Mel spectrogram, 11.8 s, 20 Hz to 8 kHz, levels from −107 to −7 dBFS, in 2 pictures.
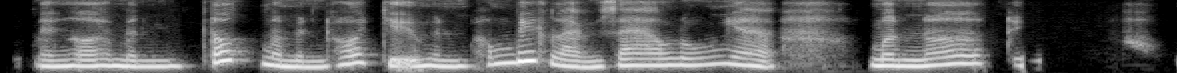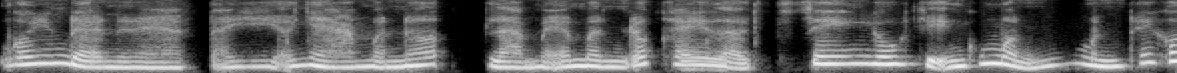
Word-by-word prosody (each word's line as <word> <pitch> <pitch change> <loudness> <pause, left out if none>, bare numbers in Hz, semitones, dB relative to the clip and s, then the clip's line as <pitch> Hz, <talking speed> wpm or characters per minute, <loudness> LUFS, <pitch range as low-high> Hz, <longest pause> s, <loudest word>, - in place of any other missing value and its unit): Bạn 210 -1 +1
ơi, 220 +1 +2
mình 205 -1 +2 0.2
tức 400 +5 +5
mà 245 -4 +3
mình 195 -1 +2
khó 280 +9 0
chịu, 315 -10 0
mình 210 -2 +2
hổng 300 +7 0
biết 390 -2 +7
làm 200 -6 +1
sao 235 +2 +1
luôn 245 0 -1
á - - -3 0.2
nha. 205 -3 0 0.5
Mình 225 -2 +4
á 250 +5 +2 0.3
thì 235 - -8 0.6
có - - -23 0.2
vấn 305 +2 +1
đề 255 -7 +3
này 185 -1 -2
nè, 175 -1 -3
tại 190 -2 -6
vì 200 -1 -5
ở 190 - -7
nhà 215 -5 -1
mình 195 -1 0
á, 240 +5 0 0.2
là 185 -3 -1
mẹ 190 +1 -2
mình 205 -3 +1
rất 275 +7 -2
hay 130 -1 -2
là 120 +6 -1
x - - -22
xen 295 0 -1
vô 285 0 +3
chuyện 205 -3 +2
của 255 - -4
mình, 225 - +1
mình 210 -4 +2
thấy 330 - -2
khó 380 - 0
215 Hz, 230 wpm, -21 LUFS, 195-265 Hz, 0.6 s, biết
